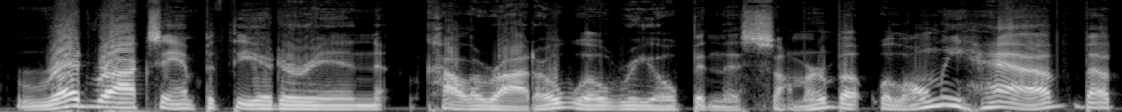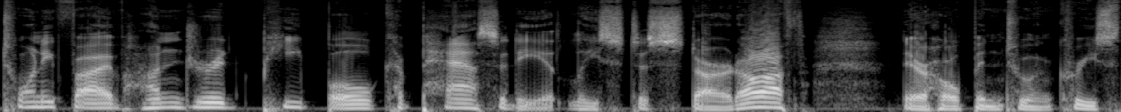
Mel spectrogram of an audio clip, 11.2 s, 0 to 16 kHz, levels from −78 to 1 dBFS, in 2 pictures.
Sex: male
